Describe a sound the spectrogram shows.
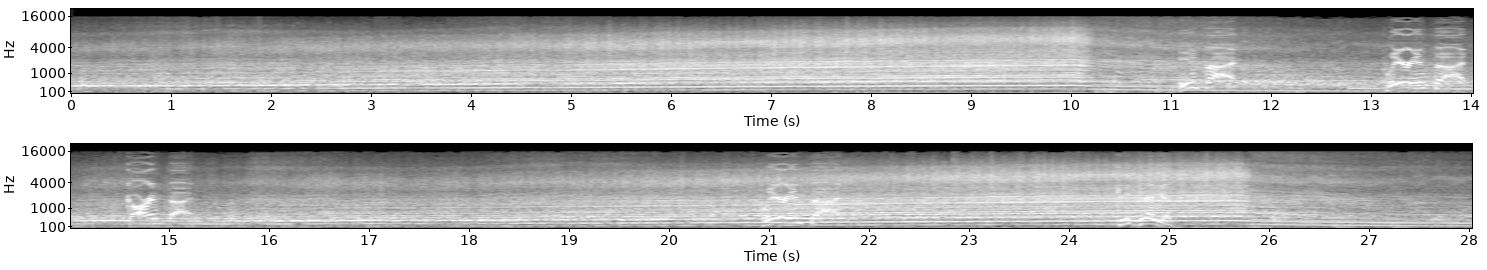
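A race car engine roars steadily, rising in pitch as it speeds up and dropping as it slows for the turns.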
